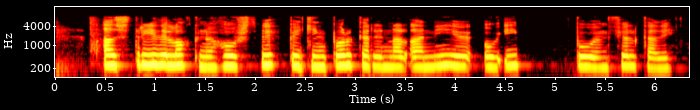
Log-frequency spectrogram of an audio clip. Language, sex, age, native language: Icelandic, female, 18-19, Icelandic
